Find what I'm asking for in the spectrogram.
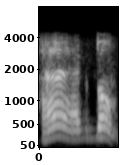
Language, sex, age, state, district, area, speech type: Bengali, male, 18-30, West Bengal, North 24 Parganas, rural, conversation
